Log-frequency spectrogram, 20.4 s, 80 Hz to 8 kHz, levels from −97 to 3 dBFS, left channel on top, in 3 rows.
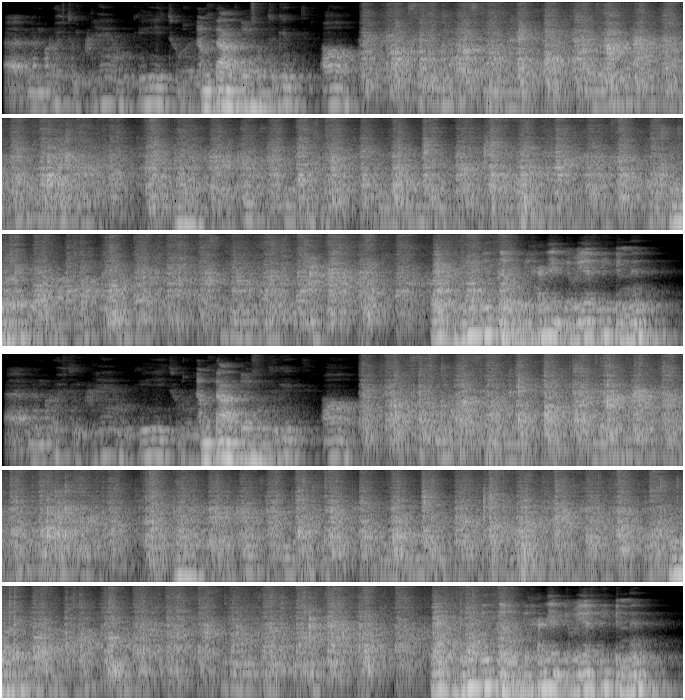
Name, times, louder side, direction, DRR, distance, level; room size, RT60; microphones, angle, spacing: voice 1, 0.0-5.3 5.7-7.7 8.5-15.3 15.6-17.3, left 1 dB, 85° left, -1 dB, 0.6 m, -40 dB
voice 2, 1.9-2.6 8.5-8.8 13.5-13.9 17.9-20.0, right 1 dB, 25° right, -2 dB, 0.4 m, -28 dB
sound 1, 3.6-18.7, right 1 dB, 85° right, 0.8 m, -30 dB
2.5 x 2.2 x 2.6 m, 0.94 s
head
